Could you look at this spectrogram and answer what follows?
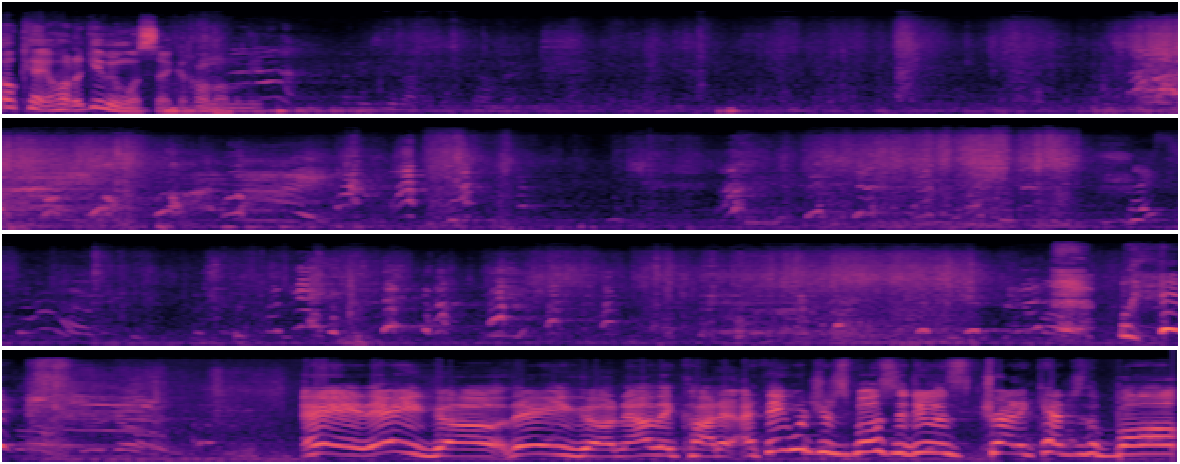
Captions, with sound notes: THERE'S DIFFERENT PLACES YOU CAN CATCH A BALL. MEKIALAYA, WOULD YOU MIND IF I JOIN YOU? WOULD THAT BE OKAY? HOLD ON. GIVE ME ONE SECOND. HOLD ON. >> [ LAUGHING ]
